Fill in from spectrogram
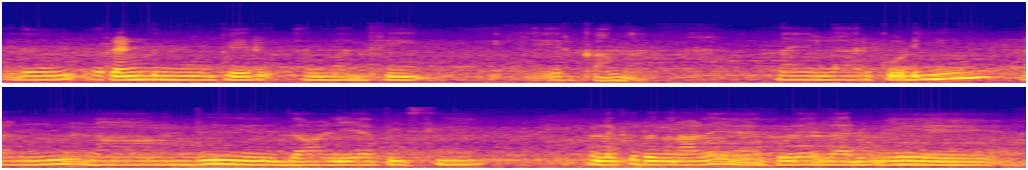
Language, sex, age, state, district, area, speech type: Tamil, female, 18-30, Tamil Nadu, Thanjavur, rural, spontaneous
